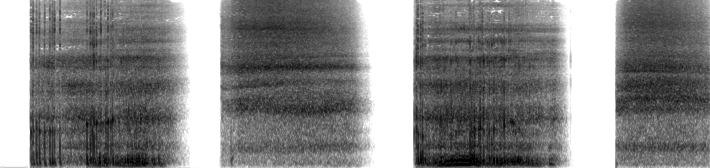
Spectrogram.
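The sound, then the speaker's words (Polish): Drawn-out snoring from a hunched woman in black rocking in a chair by a window, her head wrapped in a thick veil, fairly loud: four long breaths of about two seconds each, rasping inhales alternating with airy, hissing exhales, separated by short pauses. No one speaks. “Na bujanym fotelu pod oknem kiwała się przygarbiona kobieta w czerni, z głową okutaną gęstym welonem, spod którego wydobywało się przeciągłe chrapanie.”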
